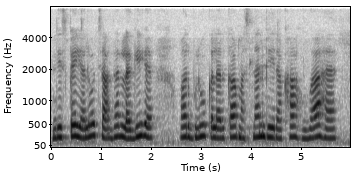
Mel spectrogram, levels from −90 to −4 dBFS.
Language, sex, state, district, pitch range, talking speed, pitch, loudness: Hindi, female, Jharkhand, Palamu, 200-230 Hz, 130 wpm, 215 Hz, -15 LUFS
